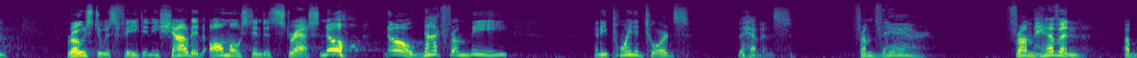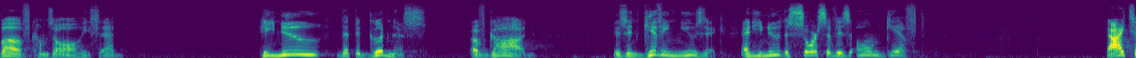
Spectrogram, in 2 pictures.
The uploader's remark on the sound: Thanksgiving message on this Christ the King Sunday was delivered during the Traditional Worship service.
